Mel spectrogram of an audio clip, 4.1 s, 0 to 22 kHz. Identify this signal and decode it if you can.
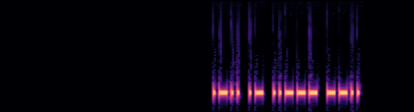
Morse code, heard as a keyed tone, about 40 wpm, 700 Hz. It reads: LA2Z
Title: DXCC-100 Call Signs - 4 Characters - 40wpm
